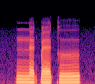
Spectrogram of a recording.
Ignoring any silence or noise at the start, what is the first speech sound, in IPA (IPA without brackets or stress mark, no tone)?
nː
